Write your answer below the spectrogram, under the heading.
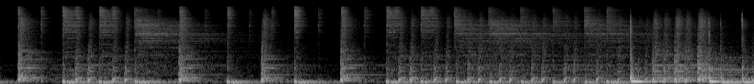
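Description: Acoustic drum kit being played: a groove of snare and bass drum strikes with hi-hat and cymbals, turning busier with more cymbal wash about four seconds in, then a run of heavy low drum hits near the end.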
